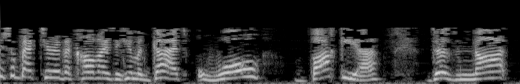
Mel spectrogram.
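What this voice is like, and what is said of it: Usual voice. Nothing is said of it.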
